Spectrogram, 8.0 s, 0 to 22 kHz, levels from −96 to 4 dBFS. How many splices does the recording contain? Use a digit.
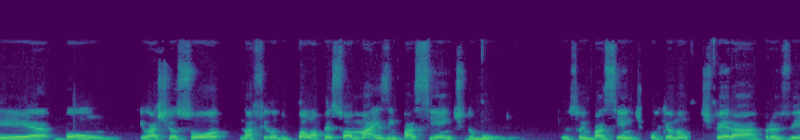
2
